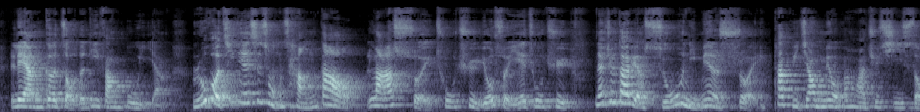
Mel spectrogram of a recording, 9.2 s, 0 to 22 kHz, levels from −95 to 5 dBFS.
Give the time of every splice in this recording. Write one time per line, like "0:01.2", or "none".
0:07.7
